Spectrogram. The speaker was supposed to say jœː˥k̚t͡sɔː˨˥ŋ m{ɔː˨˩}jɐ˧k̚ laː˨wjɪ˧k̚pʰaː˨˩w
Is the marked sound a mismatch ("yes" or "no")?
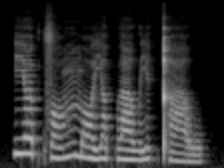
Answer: yes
